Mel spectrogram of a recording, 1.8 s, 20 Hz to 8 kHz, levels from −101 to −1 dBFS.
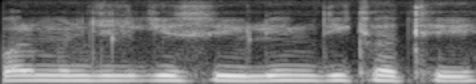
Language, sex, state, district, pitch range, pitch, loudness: Chhattisgarhi, male, Chhattisgarh, Bilaspur, 165-170 Hz, 170 Hz, -20 LUFS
